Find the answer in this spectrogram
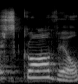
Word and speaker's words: Scoville: our signature nine Millions Scoville or Scoville you said it right oh yay unit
